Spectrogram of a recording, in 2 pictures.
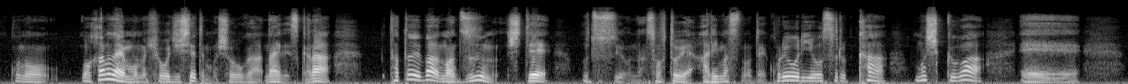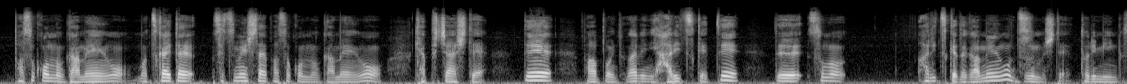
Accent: native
